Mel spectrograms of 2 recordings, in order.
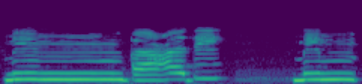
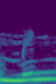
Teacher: نون ساکن کو ہم نے میم میں بدل دیا، تو مم بعدی مم، ابھی ہم اس کو من نہیں پڑھ رہے، نون ختم، ٹھیک ہے؟ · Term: اقلاب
